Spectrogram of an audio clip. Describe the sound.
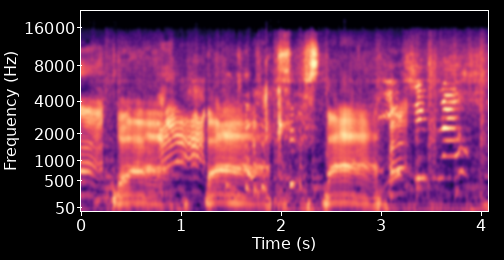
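A person imitates a goat, letting out about three loud, quavering bleats in a row, each one wavering in pitch with a shaky vibrato.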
